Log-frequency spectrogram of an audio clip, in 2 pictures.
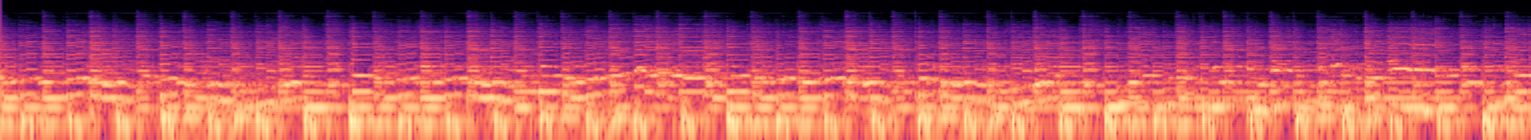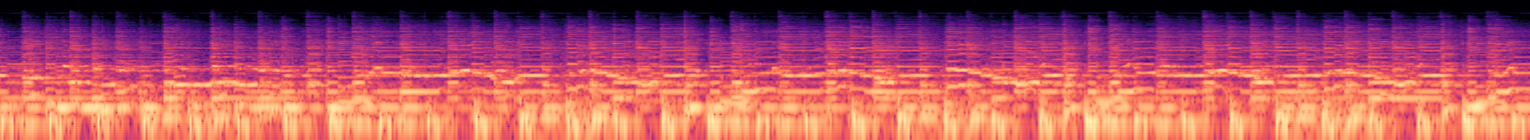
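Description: An acoustic guitar strumming chords under a whistle playing a fast reel melody.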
